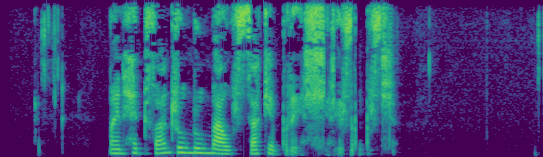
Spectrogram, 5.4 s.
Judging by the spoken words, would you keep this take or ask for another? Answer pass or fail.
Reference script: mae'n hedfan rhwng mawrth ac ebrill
fail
